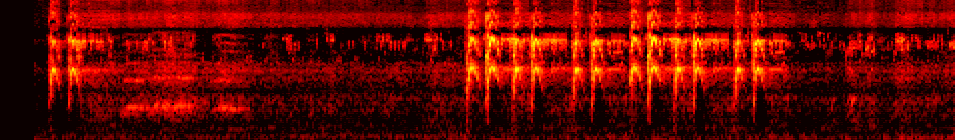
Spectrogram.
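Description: A marmot gives loud, shrill screams, first a pair, then a rapid burst of sharp cries.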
